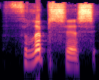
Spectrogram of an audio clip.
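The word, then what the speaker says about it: thlipsis (θλῖψις): known as the thlipsis is the pronunciation of the word in the Greek, meaning the pressure.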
